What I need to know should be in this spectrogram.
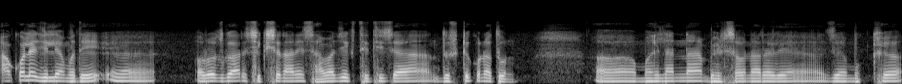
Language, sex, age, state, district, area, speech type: Marathi, male, 45-60, Maharashtra, Akola, rural, spontaneous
